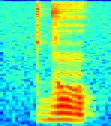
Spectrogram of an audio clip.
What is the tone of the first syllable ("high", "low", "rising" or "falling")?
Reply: low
